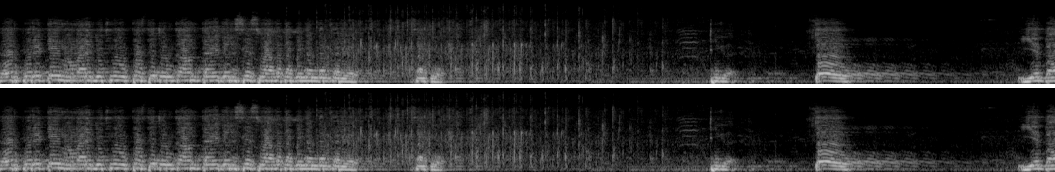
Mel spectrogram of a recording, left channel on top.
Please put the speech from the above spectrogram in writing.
और पूरी टीम हमारे बीच में उपस्थित, उनका हम तहे दिल से स्वागत अभिनंदन करें साथियों। ठीक है, तो ये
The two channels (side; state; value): both; identical; correlation 1.00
